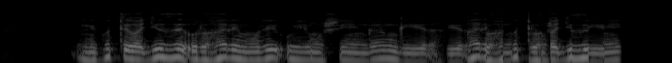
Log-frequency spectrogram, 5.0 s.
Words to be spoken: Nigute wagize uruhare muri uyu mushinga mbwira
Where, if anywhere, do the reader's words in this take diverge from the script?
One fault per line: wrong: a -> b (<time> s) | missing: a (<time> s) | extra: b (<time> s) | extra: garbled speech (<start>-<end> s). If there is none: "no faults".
extra: garbled speech (3.4-4.7 s)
